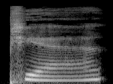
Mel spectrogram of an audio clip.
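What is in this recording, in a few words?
"pian", Mandarin Chinese, third tone; pinyin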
